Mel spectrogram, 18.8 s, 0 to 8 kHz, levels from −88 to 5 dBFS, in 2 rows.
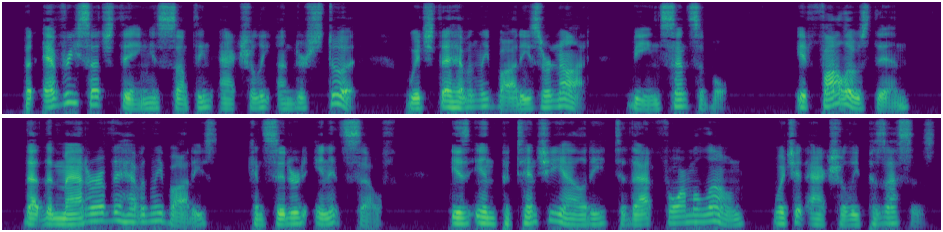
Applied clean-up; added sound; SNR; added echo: none; none; none; none.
